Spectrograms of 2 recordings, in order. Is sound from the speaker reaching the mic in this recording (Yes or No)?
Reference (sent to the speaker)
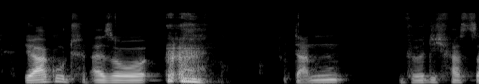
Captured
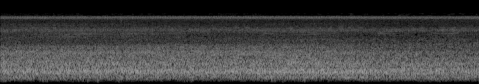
No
